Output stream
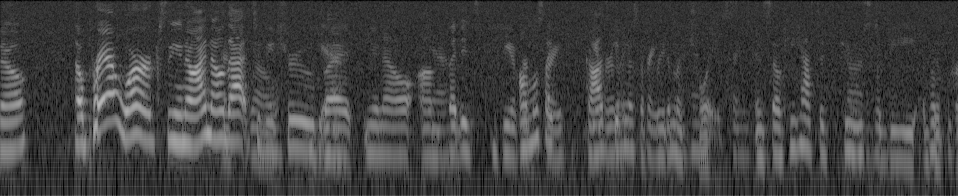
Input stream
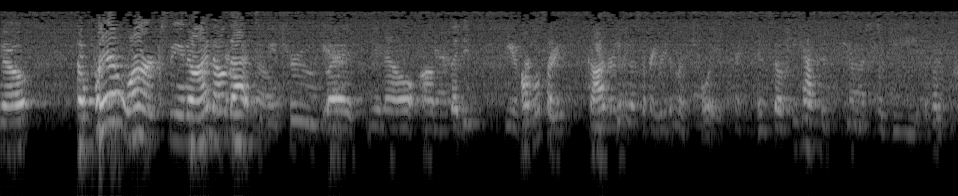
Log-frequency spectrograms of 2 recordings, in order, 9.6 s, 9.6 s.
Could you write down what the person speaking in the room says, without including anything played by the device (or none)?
none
